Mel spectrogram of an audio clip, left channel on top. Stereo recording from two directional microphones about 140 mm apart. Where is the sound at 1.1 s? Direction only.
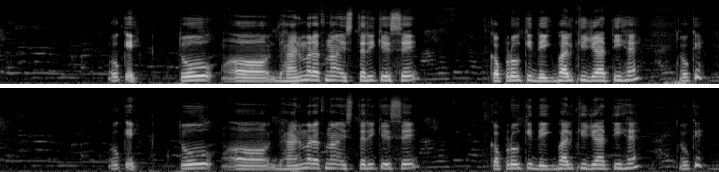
30° left (ahead or behind).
